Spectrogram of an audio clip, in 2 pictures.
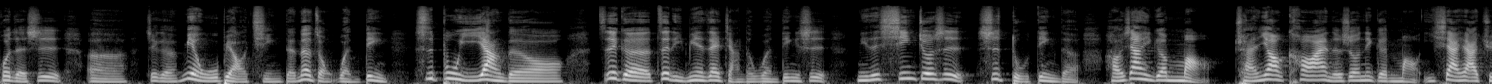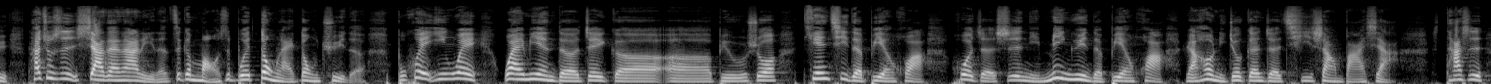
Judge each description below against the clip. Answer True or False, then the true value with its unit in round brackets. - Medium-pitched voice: True (175 Hz)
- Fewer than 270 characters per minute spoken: True (235 characters per minute)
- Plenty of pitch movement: True (7.1 semitones)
